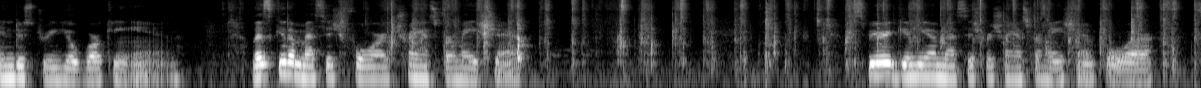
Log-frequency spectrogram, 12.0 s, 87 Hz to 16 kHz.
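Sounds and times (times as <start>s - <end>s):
cards being shuffled: 3.6s - 12.0s.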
